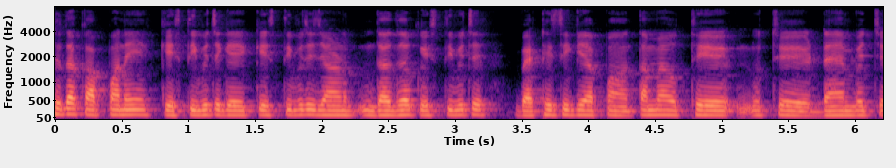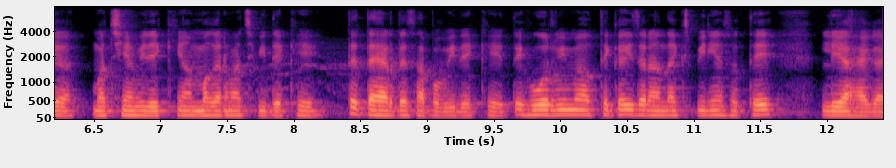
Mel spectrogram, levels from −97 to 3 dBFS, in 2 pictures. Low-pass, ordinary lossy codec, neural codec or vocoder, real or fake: 7.2 kHz; none; none; real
